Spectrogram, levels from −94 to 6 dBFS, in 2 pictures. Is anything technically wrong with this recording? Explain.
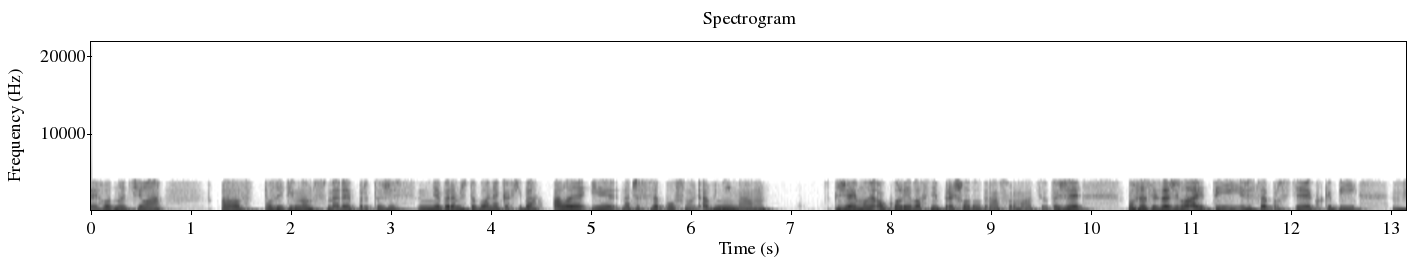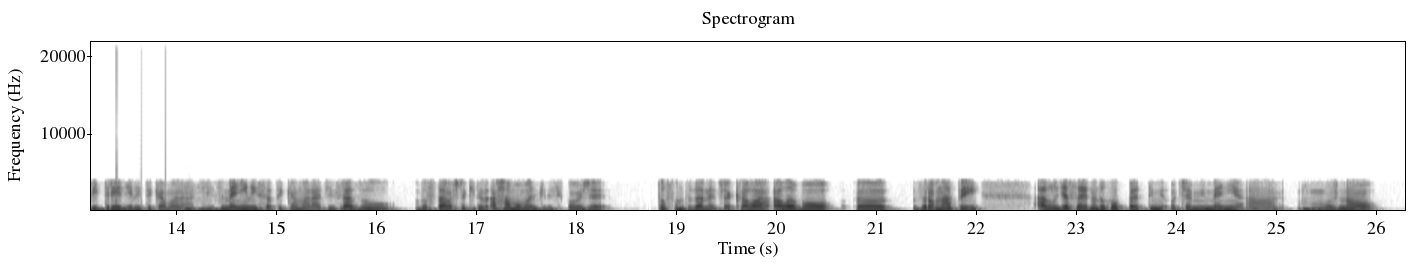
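Yes. CD scratch ticks appear from 13.41 to 14.14 s as four sharp clicks, the longest lasting about 2 ms. A blemish on the disc passes under the laser once per revolution and corrupts more data than error correction can rebuild, so the player interpolates or mutes those samples. That repeats about five times a second. The speech also sounds band-limited below 3.8 kHz with a faint ADPCM graininess, which points to a 32 kbit/s G.726 telephone path.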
